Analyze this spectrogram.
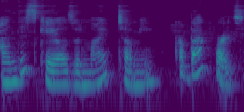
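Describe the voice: Putting on a character voice, a woman speaks at a moderate pace, fairly low with a husky, rough edge and vocal fry. Her pitch swings widely, and her tone is slightly mellow.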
